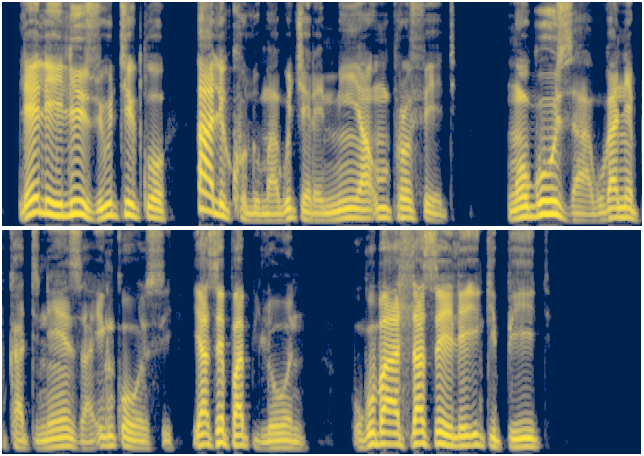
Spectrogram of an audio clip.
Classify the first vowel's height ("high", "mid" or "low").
mid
